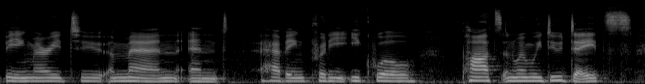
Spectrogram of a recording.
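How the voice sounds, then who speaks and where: A woman biologist talking in a casual discussion, measured and hesitant, with many fillers. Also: deep voice, level tone.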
